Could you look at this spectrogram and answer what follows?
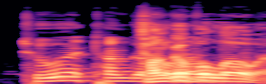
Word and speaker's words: Tua: about miami and tua how do you say his last name again tua that's how you say it yes that sounds just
